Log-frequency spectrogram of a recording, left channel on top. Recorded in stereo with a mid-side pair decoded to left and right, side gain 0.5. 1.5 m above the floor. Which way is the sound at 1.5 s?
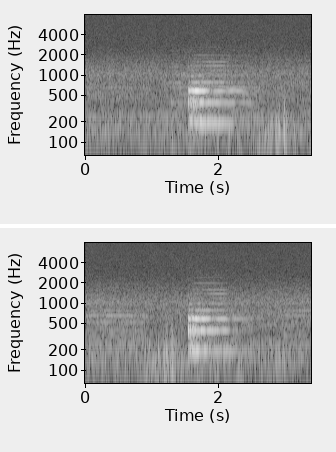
35° right.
